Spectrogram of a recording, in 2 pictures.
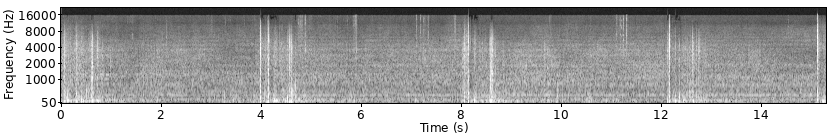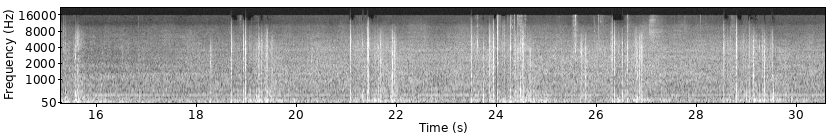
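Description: Japanese star mine fireworks barrage: volleys of aerial shells bursting, with booms and crackling that come in waves every three or four seconds.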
